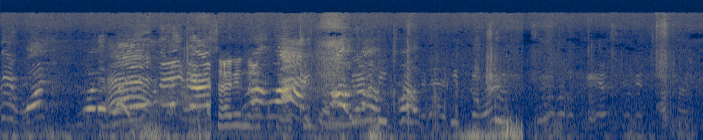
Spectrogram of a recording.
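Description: Children talk and shout excitedly close by, outdoors.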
